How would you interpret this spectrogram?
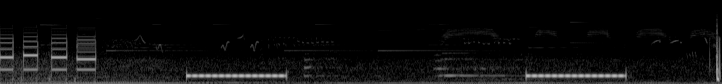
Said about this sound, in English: Shiro picked up the phone and called Makiya's beauty parlor.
